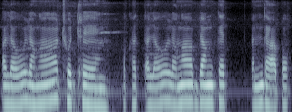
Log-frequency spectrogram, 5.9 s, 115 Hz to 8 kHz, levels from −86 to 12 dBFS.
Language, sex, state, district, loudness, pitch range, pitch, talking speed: Mizo, female, Mizoram, Aizawl, -17 LUFS, 150-165 Hz, 155 Hz, 125 wpm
